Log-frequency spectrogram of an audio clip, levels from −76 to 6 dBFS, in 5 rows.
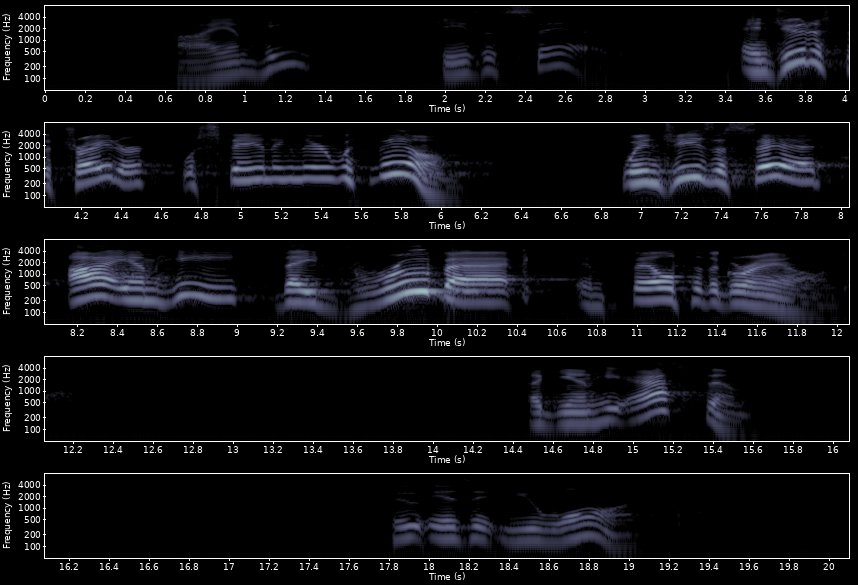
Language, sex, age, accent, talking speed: English, male, 40-59, American, 110 wpm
